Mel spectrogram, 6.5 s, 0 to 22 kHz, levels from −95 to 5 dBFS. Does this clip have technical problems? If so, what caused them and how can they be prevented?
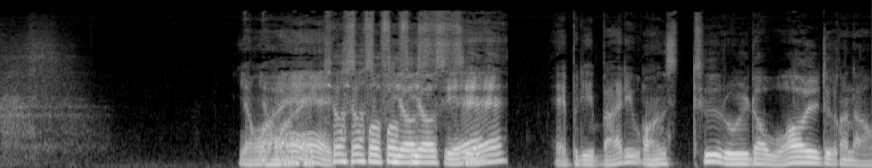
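Yes. From 1.93 to 3.81 s there is a doubled audio track, likely caused by the same speech reaching the mix twice, once directly and once through a slower path or a misaligned edit. A second full-band copy trails the original by roughly 150 ms at about the same level. It carries no decay or room colouring and switches on and off abruptly. To prevent it, route each source into the mix only once and check edits for overlapping duplicate copies.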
